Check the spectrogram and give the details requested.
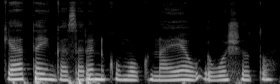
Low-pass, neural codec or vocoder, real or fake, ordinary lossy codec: none; none; real; none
